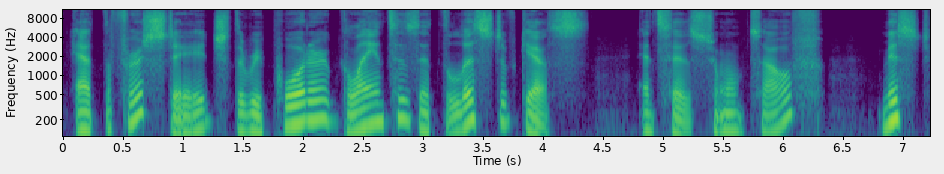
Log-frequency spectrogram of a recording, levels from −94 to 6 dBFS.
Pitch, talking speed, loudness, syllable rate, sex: 155 Hz, 140 wpm, -20 LUFS, 3.6 syllables/s, female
